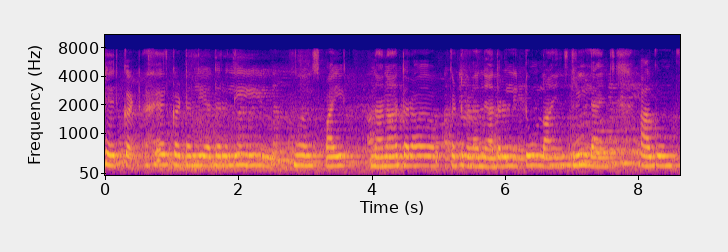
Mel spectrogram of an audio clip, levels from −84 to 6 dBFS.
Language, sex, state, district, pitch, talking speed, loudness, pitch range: Kannada, female, Karnataka, Chamarajanagar, 230 Hz, 70 wpm, -12 LUFS, 225-235 Hz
